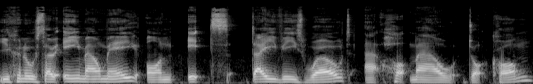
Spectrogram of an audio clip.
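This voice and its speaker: Speaking very slowly with hardly any pauses, a man with a southern English accent keeps a very even loudness, a dark, mellow tone, medium pitch and ordinary pitch variation. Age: 30s. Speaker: podcaster. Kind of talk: personal diary-style monologue. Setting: caravan.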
